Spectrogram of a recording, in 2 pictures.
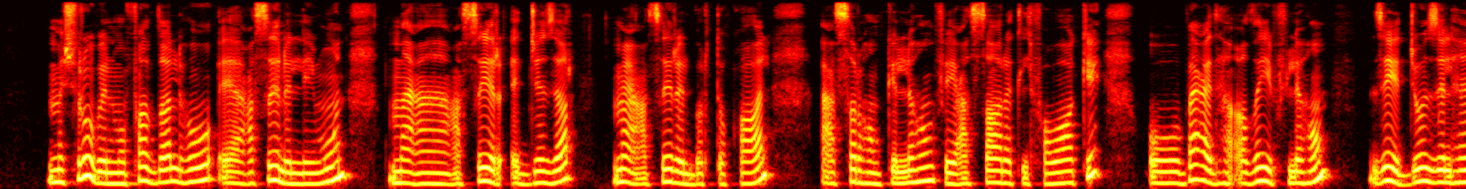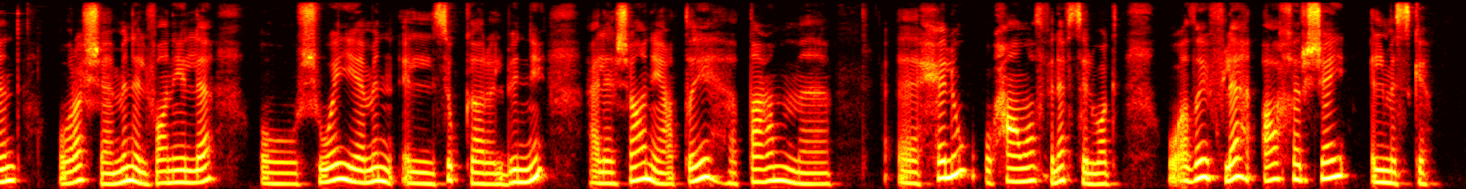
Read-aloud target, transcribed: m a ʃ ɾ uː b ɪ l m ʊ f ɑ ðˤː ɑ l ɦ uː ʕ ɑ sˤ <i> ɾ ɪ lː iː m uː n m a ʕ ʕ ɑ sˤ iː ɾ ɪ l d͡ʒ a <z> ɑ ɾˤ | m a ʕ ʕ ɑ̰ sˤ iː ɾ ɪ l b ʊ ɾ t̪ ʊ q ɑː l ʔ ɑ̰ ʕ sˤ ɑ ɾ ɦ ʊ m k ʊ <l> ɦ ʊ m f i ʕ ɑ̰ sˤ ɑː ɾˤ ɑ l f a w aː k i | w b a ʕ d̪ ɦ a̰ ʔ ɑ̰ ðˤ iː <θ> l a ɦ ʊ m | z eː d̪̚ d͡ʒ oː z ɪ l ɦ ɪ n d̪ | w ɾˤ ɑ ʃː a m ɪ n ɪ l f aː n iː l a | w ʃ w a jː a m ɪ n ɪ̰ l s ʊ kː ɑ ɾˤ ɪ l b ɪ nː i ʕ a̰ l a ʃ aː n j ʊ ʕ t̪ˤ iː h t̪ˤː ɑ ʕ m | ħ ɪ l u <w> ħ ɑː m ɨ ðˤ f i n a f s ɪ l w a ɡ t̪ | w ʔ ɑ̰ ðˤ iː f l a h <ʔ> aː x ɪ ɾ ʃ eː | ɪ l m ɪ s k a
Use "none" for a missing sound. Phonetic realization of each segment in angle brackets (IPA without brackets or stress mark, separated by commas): iː, z, lː, f, w, ʔ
